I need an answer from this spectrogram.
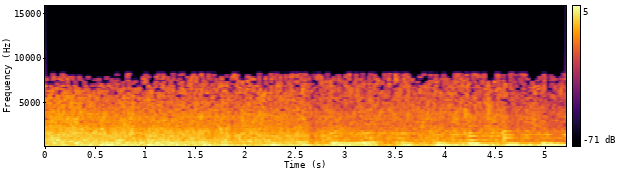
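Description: Rain falling as a dense, continuous hiss that stays even and loud throughout, with faint tonal traces partway through.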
